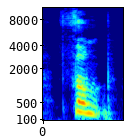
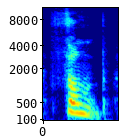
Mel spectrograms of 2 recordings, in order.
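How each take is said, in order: Both takes have the same delivery.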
